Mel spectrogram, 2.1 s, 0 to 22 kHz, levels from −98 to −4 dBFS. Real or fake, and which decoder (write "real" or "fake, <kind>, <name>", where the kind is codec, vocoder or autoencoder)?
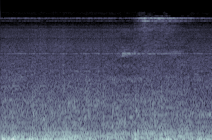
fake, codec, SNAC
